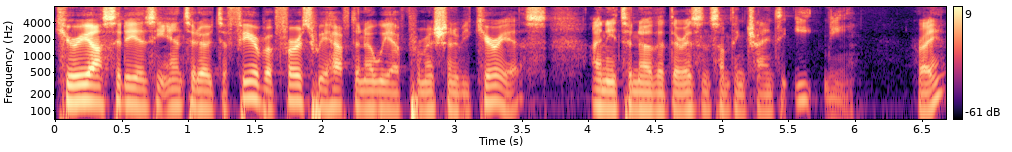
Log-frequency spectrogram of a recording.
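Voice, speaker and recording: On a very clean recording with a silent background, a man at medium pitch talks at a very fast pace in an animated tone. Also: ordinary pitch variation. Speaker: functional neurologist, speaker. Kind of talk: workshop talk.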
